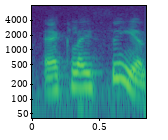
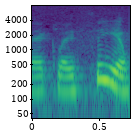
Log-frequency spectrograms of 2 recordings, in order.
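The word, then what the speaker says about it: ἐκκλησία: ought to recognize what's that word mean Ecclesia Ecclesia that's the right pronunciation Ecclesia what's that mean assembly right that's the word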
